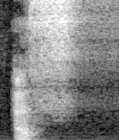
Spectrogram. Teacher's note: sin keluarnya dari ujung lidah bertemu dengan ujung gigi seri bawah.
